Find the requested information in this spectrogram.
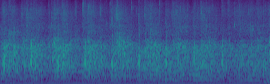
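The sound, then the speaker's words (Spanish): Audience applause at the close of a national pie forzado poetry tournament: a steady, dense wash of clapping that holds at an even level for its whole length, with no voices standing out. “Y por último, este gran aplauso es para ustedes mismos por estar acá.”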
